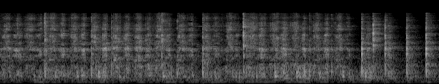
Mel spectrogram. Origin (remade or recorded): recorded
